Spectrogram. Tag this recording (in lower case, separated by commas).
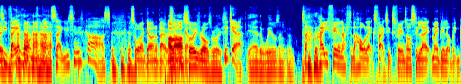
speech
